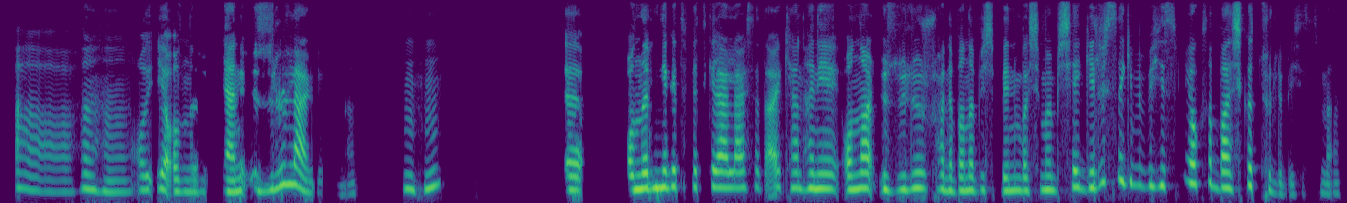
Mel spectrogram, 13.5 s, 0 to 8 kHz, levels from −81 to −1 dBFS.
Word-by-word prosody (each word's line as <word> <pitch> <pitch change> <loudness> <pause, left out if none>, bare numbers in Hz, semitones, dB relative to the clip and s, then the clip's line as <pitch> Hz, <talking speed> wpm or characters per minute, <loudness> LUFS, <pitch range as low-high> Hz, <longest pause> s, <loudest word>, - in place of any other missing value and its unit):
A. 175 -6 -10
Hı 220 - -4
hı. 170 -3 -6
O 200 0 -5
ya 215 -3 +2
onlar, 175 -1 -3 0.3
yani 175 +1 +4
üzülürler 220 +5 +2
gibi 160 -1 -15
mi? 140 +3 -22 0.5
Hı 215 - -2 0.2
hı. 250 +4 -1 1.3
E 195 -1 +3 0.4
onları 220 +2 +6
negatif 245 +1 +1
etkilerlerse 235 -1 +1
derken, 230 -1 -1
hani, 220 -1 +3
onlar 215 +3 +5
üzülür, 210 +3 0
hani 195 -3 -2
bana 195 -1 +1
biş 195 -1 -9
benim 190 +1 +1
başıma 200 +1 -1
bir - - -11
şey 240 -1 +1
gelirse 305 +10 -1
gibi 270 -4 -7
bir 255 - -1
his 255 0 -3
mi 305 - -6
yoksa 290 -4 0
başka 230 +3 +4
türlü 155 - -12
bir 140 - -16
his 140 - -30
mi? 145 -2 -13
210 Hz, 170 wpm, -25 LUFS, 185-235 Hz, 1.3 s, onları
